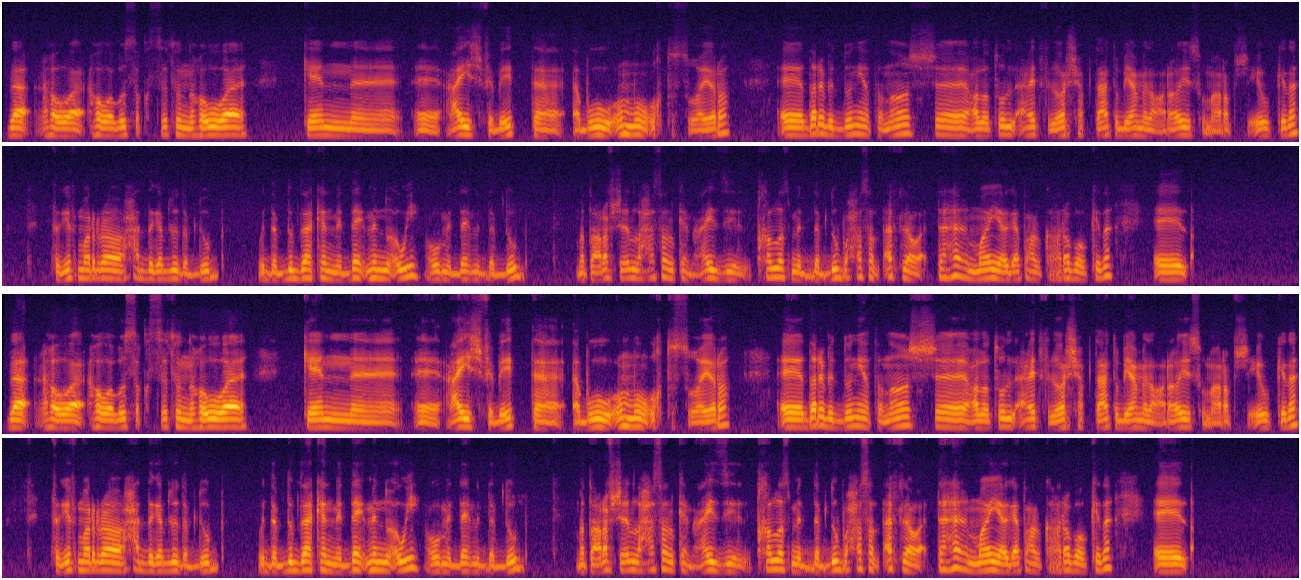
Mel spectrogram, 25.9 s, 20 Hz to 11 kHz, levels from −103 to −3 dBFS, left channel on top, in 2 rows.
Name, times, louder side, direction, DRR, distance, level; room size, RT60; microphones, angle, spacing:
voice 1, 0.1-2.5 3.0-7.3 7.8-13.0 13.2-15.1 15.5-18.2 18.7-24.9, right 3 dB, 65° right, 2.1 m, -27 dB
head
